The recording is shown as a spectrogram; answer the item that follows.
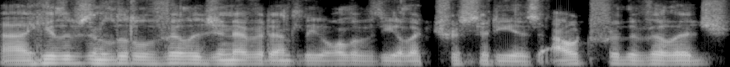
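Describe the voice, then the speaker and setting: A man's very fast, fairly low voice with an American accent and monotone, flat intonation, dry and close with no echo, over a quiet background. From United States. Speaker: mediator and retired diplomat. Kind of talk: webinar talk. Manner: halting, many fillers.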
